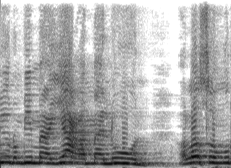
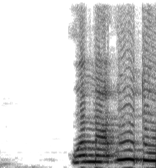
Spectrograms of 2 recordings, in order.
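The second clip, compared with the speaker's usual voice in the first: very slow, loud, high chant; drawn-out recitation; 5 semitones higher, 7 dB louder, much slower than usual. Shown as a demonstration. Teacher quoting the rejected reading to students, slow loud chant. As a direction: stretch "วะมาอูตู" out like a chanted verse. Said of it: "ไม่นับถือเลย".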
